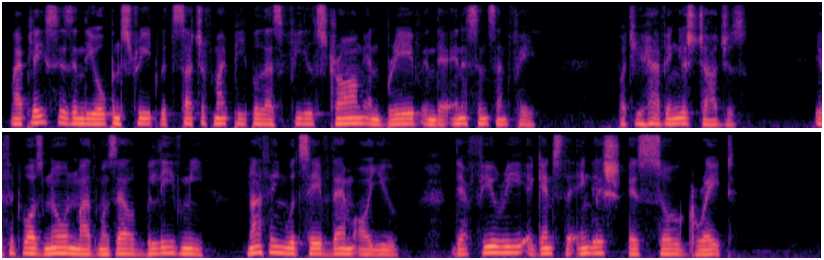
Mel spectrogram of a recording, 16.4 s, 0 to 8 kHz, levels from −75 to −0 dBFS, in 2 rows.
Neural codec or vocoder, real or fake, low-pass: none; real; 7.2 kHz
